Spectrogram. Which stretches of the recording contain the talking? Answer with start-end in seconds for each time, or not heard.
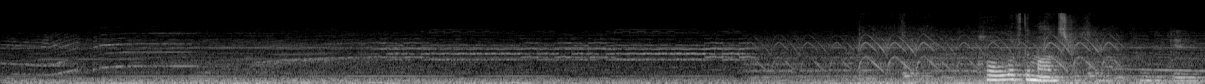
9.8-12.0.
